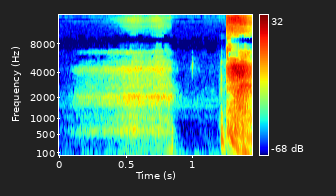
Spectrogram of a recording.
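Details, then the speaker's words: Person in a run of repeated sneezes (fifth of a series), with a quiet building in-breath, a brief pause, then one sharp explosive sneeze. "oh my God it's happening again I just did my fourth I just did my fourth I'm about to have my fifth wait wait"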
